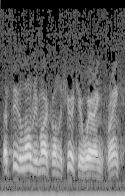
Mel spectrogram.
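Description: An actor playing a commanding, shrewd American police captain with a brusque interrogator's manner in an old-time radio crime drama. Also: male voice, medium pitch, a little fast, close to an everyday voice. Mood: pressing. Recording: tinny, rough old radio recording.

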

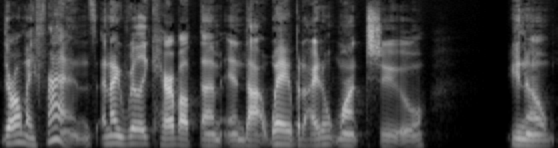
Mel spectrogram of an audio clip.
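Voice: mid-range voice, fairly bright tone, no echo, studio quality. A podcast host in their twenties with a feminine-sounding voice, talking casually and playfully in chatty, slangy, emphatic monologue. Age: 20s.

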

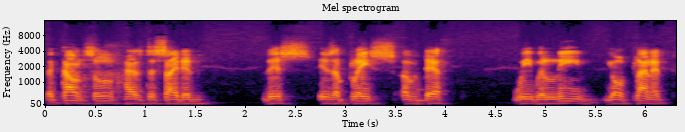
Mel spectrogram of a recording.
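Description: Deep-voiced, coldly logical alien. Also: male voice, slow. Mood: formal, impassive. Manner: formal, deadpan, clipped pronouncements. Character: coldly logical, immortal male alien called George. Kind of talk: 1950s radio drama acting. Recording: muffled vintage radio recording.

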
